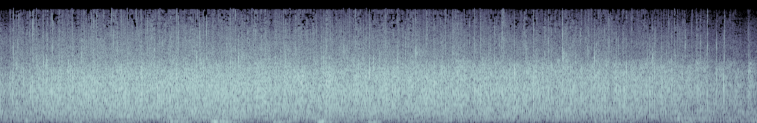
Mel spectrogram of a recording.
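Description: Sustained audience applause, a dense wash of many hands clapping at steady loudness for nearly ten seconds before easing slightly at the end, with no voices on top.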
